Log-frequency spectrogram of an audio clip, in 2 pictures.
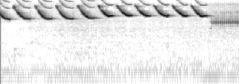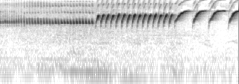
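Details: Belgian canary singing, used for training canaries: a series of rapid down-slurred whistled notes, then a low steady rattling roll, followed by fast bright trills and rising swept notes.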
